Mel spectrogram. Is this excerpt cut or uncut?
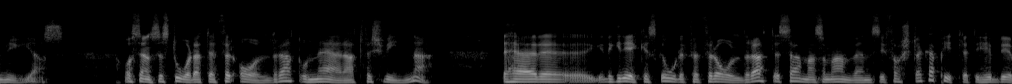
cut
